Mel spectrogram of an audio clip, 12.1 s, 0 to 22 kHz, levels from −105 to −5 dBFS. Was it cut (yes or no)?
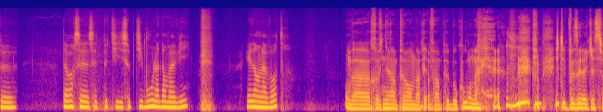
no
